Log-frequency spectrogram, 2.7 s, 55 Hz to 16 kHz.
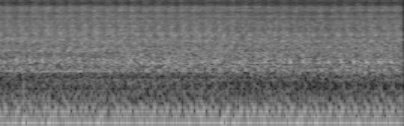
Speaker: Now I guess sounds like it's running pretty good. It's idling a bit high. I put the RPM gauge on there. It's around 1,000. It should be down around 800.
